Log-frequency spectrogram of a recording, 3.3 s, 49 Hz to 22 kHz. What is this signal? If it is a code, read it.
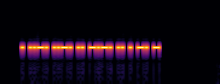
Morse code, heard as a keyed tone, about 40 wpm, 700 Hz. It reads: EFFICIENT
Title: Sentences from Top 1300 Words - New Word Drill - 40wpm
